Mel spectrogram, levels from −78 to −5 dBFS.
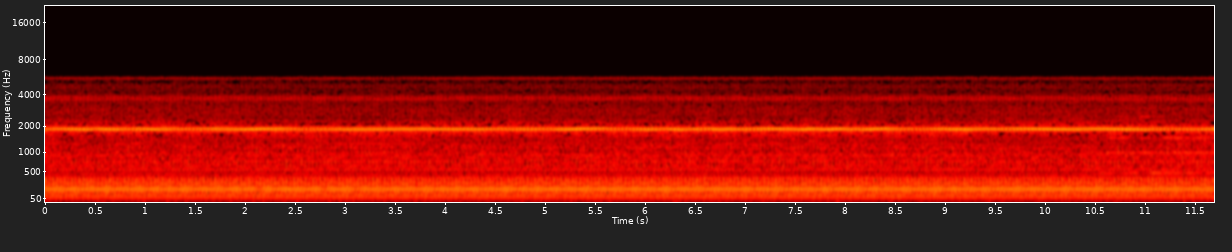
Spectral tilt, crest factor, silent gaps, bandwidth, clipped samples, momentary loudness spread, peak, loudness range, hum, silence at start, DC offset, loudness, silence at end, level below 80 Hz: -3 dB/octave; 14 dB; none; 6 kHz; under 0.1%; 2 LU; -20 dBFS; 1 LU; none; 0 s; under 0.1%; -33 LUFS; 0 s; -52 dBFS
